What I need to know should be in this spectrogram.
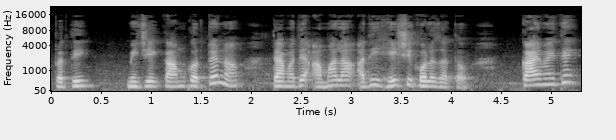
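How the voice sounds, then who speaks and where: A woman's voice: mid-range voice, moderate pace, lightly acted. A woman voicing a cautious, commanding male detective officer in a read-aloud mystery story. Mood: confident.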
